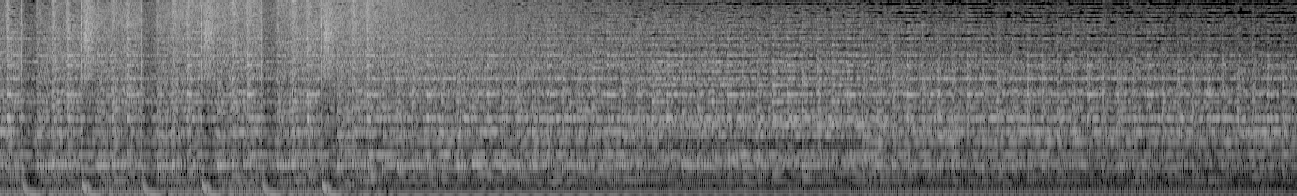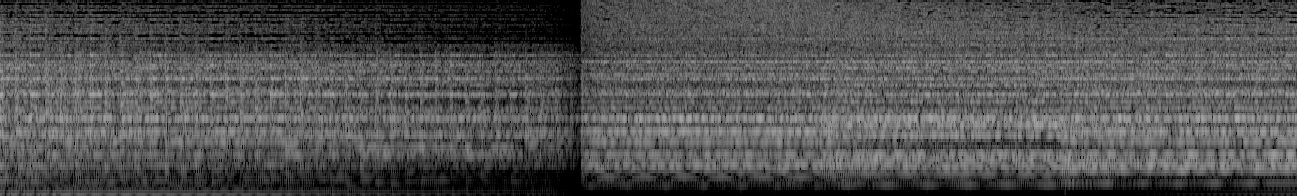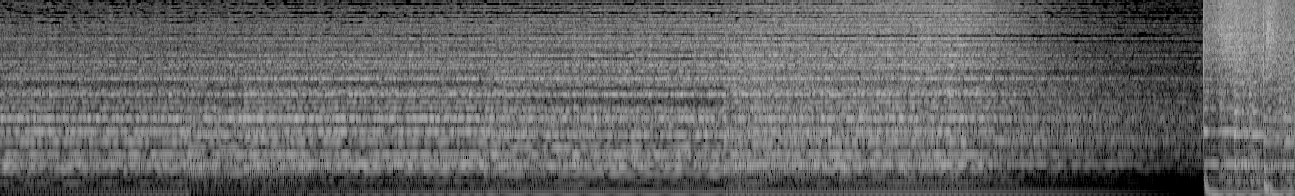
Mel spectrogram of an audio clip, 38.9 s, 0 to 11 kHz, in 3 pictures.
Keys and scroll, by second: 31.8 super+-, 32.2 super+-, 34.8 z, 35.7 v.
